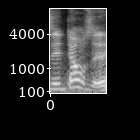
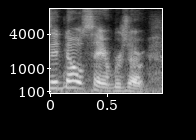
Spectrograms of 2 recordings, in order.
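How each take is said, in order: First: A mild mimic of how the other driver said it; imitating the guy. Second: Said in the usual way. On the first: Driver quoting the other man word for word, lightly imitated. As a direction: lightly copy his phrasing of "It don't say". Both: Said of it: "that's how he said it".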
